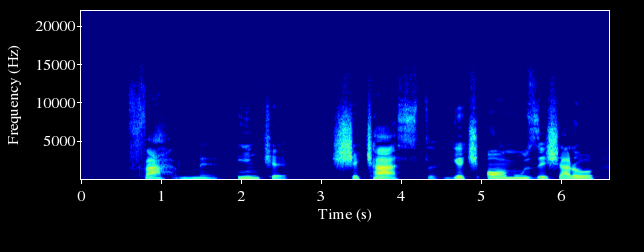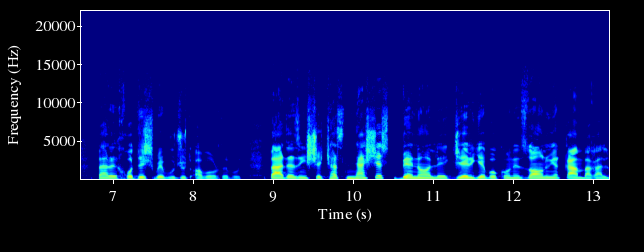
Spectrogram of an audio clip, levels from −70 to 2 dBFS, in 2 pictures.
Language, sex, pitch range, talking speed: Persian, male, 135-215 Hz, 100 wpm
